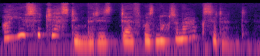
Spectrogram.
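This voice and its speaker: A woman's voice: medium pitch, wildly swooping pitch, fairly quick, mellow, a little hiss or hum. An actress playing an anxious, proud but vulnerable young Victorian lady in a period radio drama, speaking formally and defensively. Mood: distressed, guarded.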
